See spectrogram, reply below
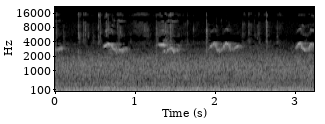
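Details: Birds singing in a backyard: short warbled phrases that rise and fall, repeated about every second, over a steady low rumble of background noise.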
